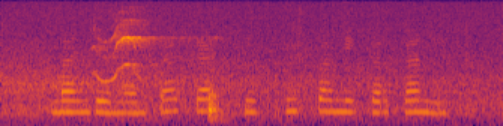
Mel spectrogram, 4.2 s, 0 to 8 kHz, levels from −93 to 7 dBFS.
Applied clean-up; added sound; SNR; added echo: none; Bird vocalization, bird call, bird song; -1 dB; none.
